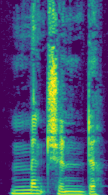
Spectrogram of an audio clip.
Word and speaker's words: mentioned: that's right so mentioned the ed is pronounced d mentioned and it was mentioned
